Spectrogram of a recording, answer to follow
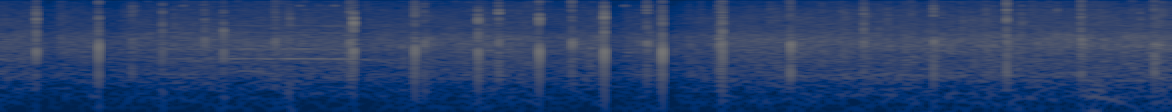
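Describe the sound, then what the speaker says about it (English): Steady applause from a chamber audience during a presidential address to a joint session of Congress, many claps blending into a continuous patter with a few sharper claps standing out. "the Republicans are standing and applauding"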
